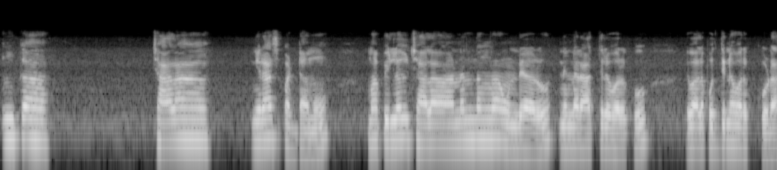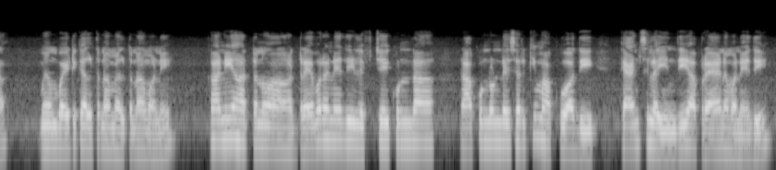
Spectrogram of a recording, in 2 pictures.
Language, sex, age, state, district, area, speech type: Telugu, male, 60+, Andhra Pradesh, Krishna, urban, spontaneous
